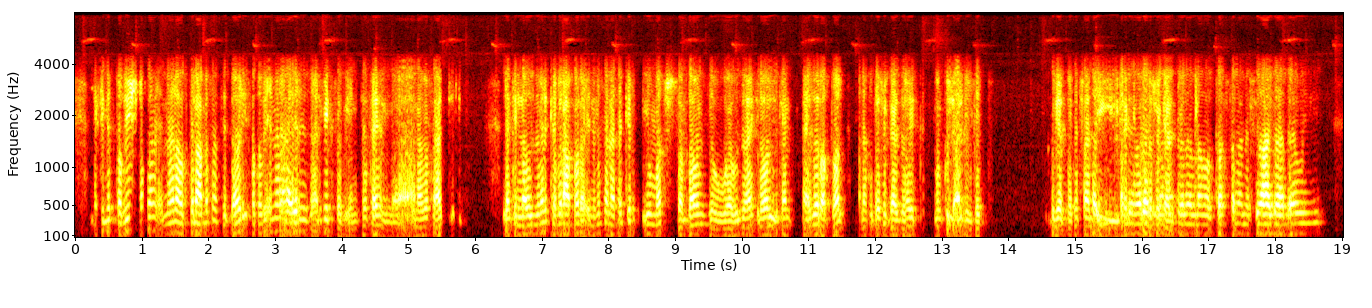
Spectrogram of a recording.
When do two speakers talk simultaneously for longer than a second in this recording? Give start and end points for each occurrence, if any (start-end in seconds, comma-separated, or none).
15.3-16.8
